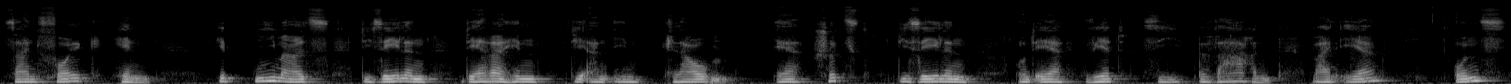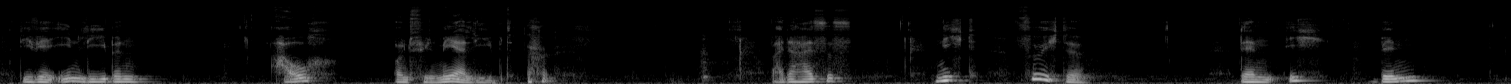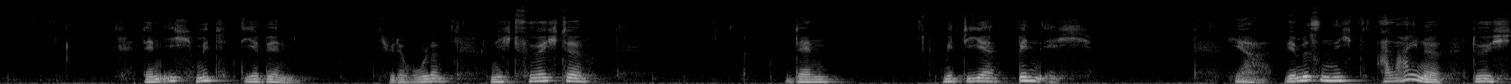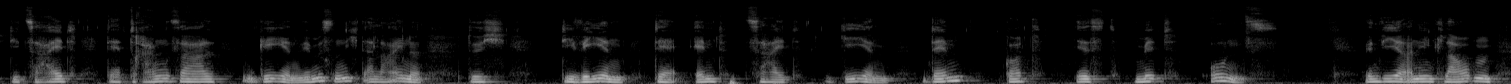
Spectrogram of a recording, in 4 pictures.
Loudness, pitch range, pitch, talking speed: -30 LUFS, 115-135 Hz, 125 Hz, 85 wpm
